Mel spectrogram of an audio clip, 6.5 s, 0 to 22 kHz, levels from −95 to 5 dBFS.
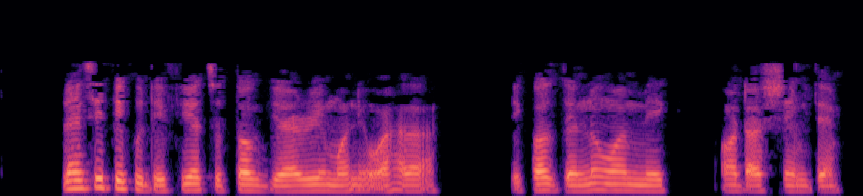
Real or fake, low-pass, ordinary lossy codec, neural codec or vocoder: real; 7.2 kHz; MP3, 24 kbps; none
